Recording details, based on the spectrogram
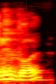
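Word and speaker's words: de Broglie: अब जरा देखिएगा, Louis Victor डी ब्रॉय, pronounced as डी ब्रॉय, put forward the bold hypothesis that material particles in motion should display wave-like properties.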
